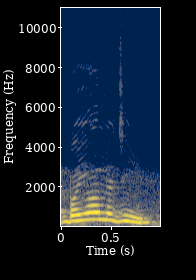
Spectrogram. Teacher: సఫిక్స్కి ముందు శబ్దానికి ప్రారంభంలో స్ట్రెస్ వస్తుంది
